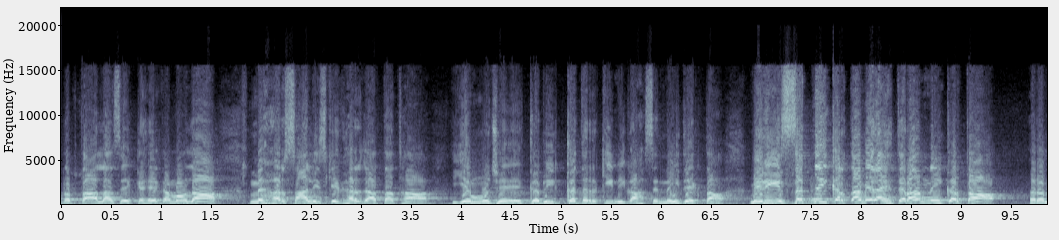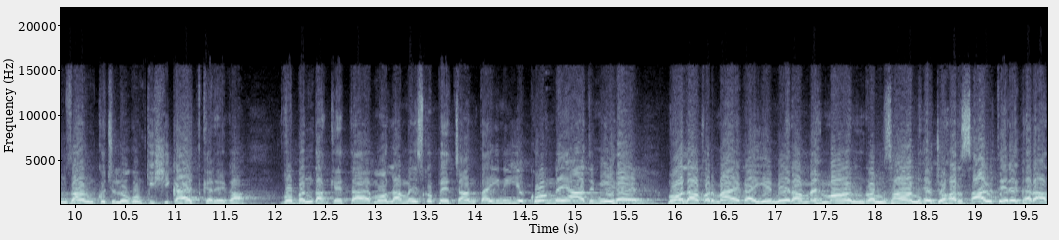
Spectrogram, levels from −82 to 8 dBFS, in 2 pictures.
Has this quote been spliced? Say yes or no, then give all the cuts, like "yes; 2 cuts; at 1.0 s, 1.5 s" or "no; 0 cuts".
no; 0 cuts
